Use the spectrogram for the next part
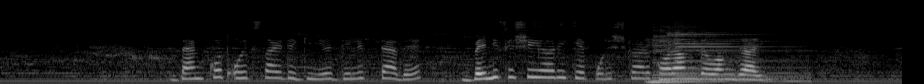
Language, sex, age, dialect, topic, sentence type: Bengali, female, 25-30, Rajbangshi, banking, statement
